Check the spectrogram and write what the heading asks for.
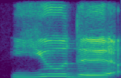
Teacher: Try to read the ayn from your throat, from the middle of your throat.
